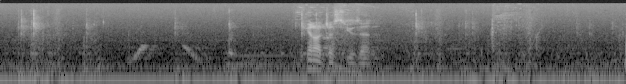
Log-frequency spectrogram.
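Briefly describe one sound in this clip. Short electronic game sound effects chirp and whoosh.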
